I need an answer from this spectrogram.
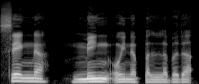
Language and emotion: Manipuri, neutral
